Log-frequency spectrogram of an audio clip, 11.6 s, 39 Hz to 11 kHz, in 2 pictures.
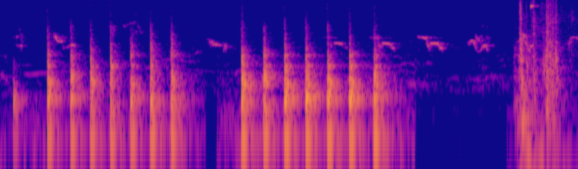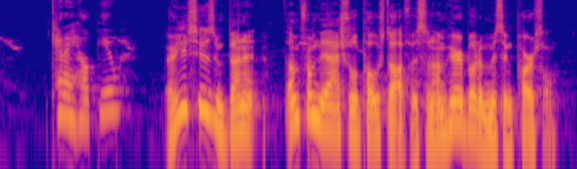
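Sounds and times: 
rapid sharp knocks on a wooden door: 0:00.1 - 0:04.0
speech: 0:06.3 - 0:11.4.

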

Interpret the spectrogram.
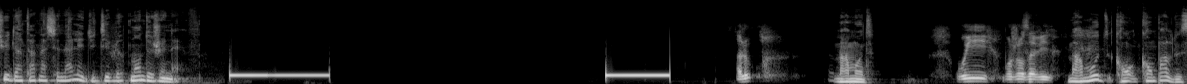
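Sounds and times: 
speech: 0:00.0 - 0:02.1, 0:07.4 - 0:08.8, 0:09.5 - 0:11.8
mid-pitched telephone call tones on a line: 0:02.3 - 0:03.4, 0:06.0 - 0:06.8.

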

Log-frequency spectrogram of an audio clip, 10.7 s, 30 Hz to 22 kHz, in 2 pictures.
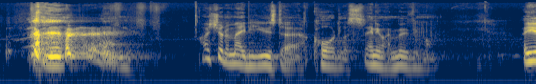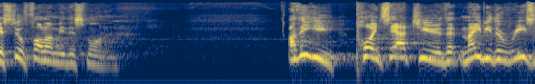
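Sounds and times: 
person coughing: 0:00.1 - 0:01.4
rough throat clearing: 0:00.3 - 0:01.3
speech: 0:00.5 - 0:00.8, 0:02.1 - 0:04.4, 0:05.2 - 0:06.6, 0:08.2 - 0:10.7.

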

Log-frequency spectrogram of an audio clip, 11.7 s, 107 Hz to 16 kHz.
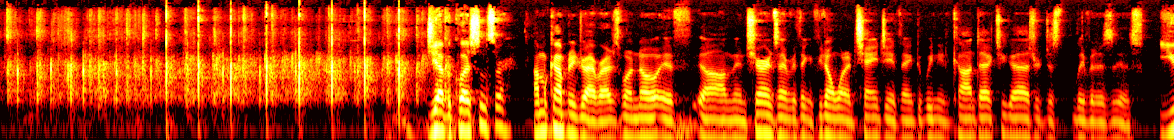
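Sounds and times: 
louder claps in a regular rhythm: 0:00.0 - 0:04.7
crowd applauding: 0:00.0 - 0:04.8
speech: 0:04.3 - 0:11.7.

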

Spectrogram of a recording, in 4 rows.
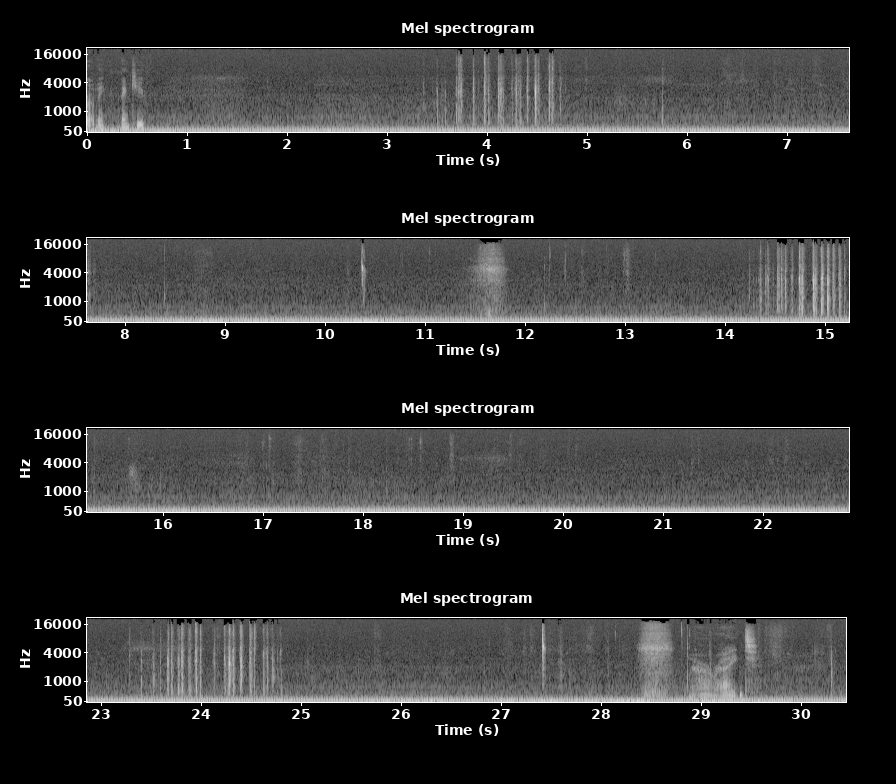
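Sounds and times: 
steady low electrical hum: 0:00.0 - 0:30.4
tarot cards being shuffled: 0:03.3 - 0:05.0, 0:14.2 - 0:15.8, 0:23.3 - 0:24.9.

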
